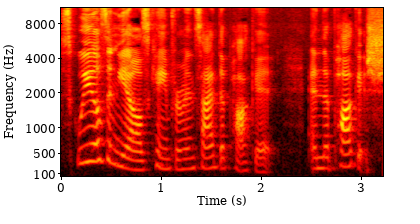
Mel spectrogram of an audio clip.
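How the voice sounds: Just a natural reading voice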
